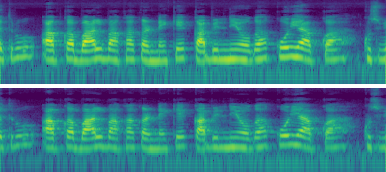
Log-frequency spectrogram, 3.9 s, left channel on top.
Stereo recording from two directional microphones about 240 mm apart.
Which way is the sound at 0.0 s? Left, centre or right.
Left.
